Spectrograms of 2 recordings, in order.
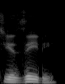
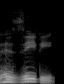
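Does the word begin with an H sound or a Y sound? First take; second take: Y sound; H sound. First: The word begins with a Y sound. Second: The word begins with an H sound. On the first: The speaker calls it right. "It's Yazidi" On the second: The speaker calls it wrong. "I said it the wrong way. I pronounced it with an H"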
